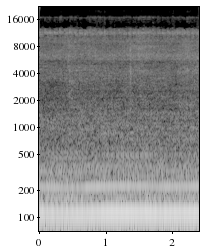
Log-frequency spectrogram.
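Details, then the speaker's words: 1996 Ford F150 driving around the block with replaced exhaust (old one was very loud, nearly absent): deep, steady low drone, even, no rasp, blowing or ticking; exhaust sounds sealed and healthy now. "i put this on here so that i could drive it like a normal person but now it sounds good"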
